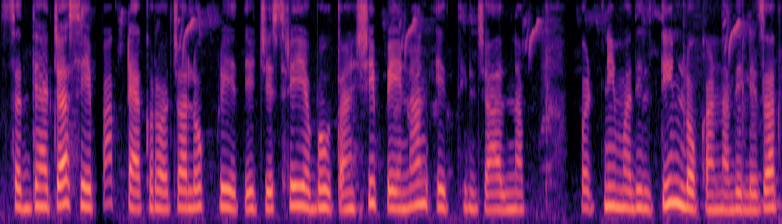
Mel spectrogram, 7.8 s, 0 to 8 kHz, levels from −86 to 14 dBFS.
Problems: constant background noise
